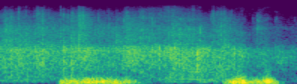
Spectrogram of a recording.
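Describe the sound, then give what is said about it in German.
An audience claps steadily for itself after staying to the end of a talk, a dense patter of many hands that swells in a couple of waves, the second briefly louder before it tapers off. “Ja, Applaus für euch!”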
